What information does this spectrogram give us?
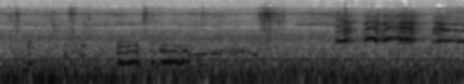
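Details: Before dawn as chickens leave the coop: quiet low clucks, then a rooster starts a bright, harmonic crow near the end, over steady background hum.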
